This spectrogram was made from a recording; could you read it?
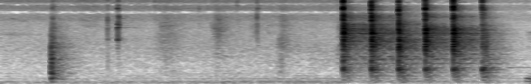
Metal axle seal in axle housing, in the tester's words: i'm tapping on the outside of it so i know it's in there flush now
